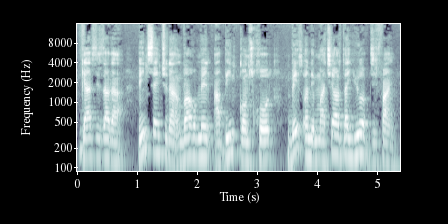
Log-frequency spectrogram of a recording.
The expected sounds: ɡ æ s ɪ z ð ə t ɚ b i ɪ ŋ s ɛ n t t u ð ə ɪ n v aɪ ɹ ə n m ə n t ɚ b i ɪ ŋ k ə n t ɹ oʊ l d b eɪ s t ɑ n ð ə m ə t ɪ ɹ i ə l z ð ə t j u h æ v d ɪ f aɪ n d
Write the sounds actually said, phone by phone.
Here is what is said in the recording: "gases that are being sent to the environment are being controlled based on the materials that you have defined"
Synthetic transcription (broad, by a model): ɡ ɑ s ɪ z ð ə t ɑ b i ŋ s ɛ n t t u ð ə ɪ n v aɪ ɹ ə n m ə n t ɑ b i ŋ k ə n t ɹ oʊ l d b eɪ s t ɑ n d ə m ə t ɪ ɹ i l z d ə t j u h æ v d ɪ f aɪ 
